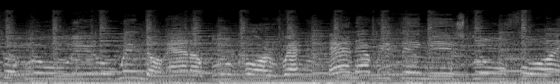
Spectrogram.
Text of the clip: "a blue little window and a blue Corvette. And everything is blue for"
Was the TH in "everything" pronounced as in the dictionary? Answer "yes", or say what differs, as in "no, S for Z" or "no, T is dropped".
yes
